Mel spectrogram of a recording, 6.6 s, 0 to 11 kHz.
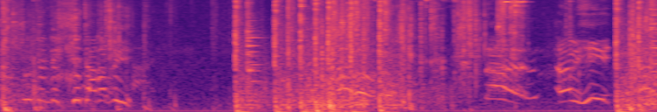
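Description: Gunfire during a shootout in the video game Mafia 3, sharp shots and bursts scattered throughout, mixed with in-game character shouting and a player's voice talking over the action.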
